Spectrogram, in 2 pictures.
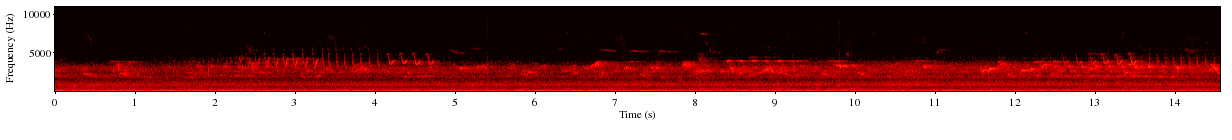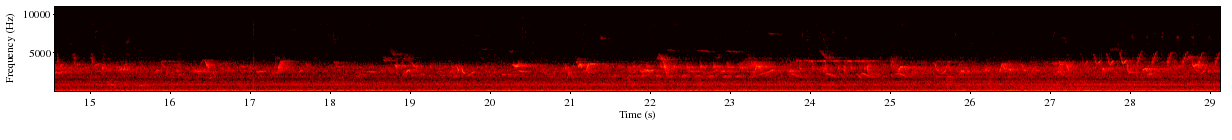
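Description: Birds chirping and trilling, many short high calls overlapping without a break, over a faint steady low rumble.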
